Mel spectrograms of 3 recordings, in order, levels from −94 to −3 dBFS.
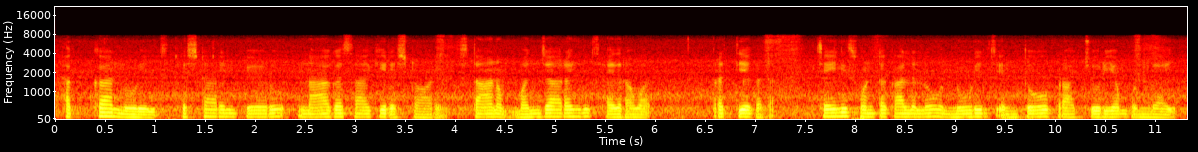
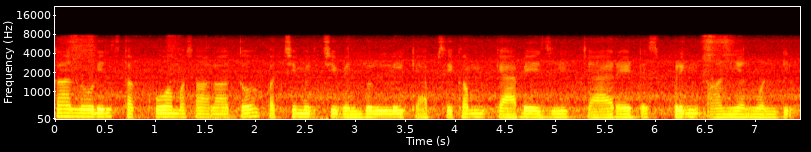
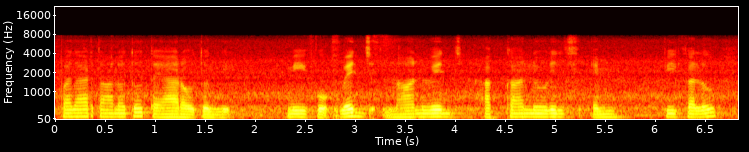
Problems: constant background noise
